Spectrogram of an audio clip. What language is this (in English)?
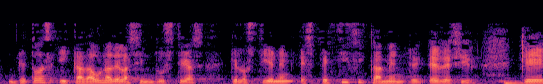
Spanish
